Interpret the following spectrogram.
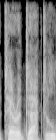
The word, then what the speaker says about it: pterodactyl: Walter said, "Why can't you hear a pterodactyl when he goes to the bathroom?" I groaned and was about to ask why when at the last moment it hit me. Because the P is silent.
